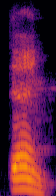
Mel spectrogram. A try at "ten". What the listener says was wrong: no ten, sino ten, con aire.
